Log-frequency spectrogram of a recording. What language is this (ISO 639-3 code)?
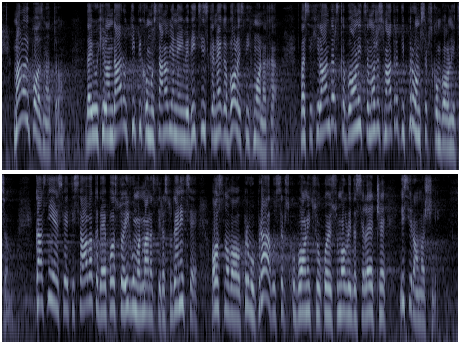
srp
